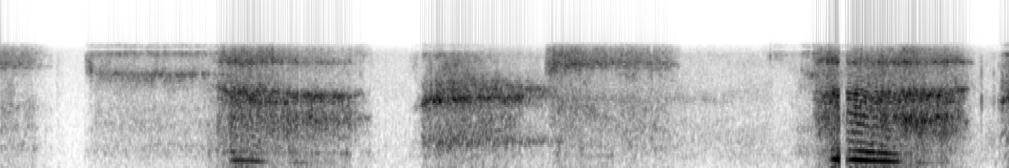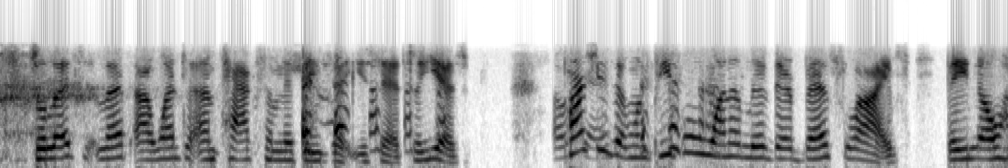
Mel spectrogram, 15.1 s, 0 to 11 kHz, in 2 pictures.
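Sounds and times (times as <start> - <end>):
deep breathing in and out during a guided relaxation exercise: 0.0 - 8.2
speech: 7.8 - 15.1
laughter: 9.8 - 11.0, 12.0 - 13.0.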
